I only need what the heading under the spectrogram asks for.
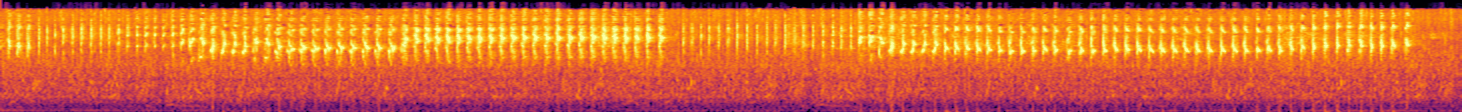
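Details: Lovebird fighter tutor song recorded with trickling water to help birds learn; two long sustained streams of rapid, piercing chatter separated by a short quieter break near seven seconds.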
